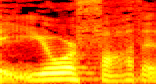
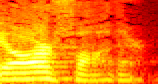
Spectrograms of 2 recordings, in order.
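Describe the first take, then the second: First: YOUR picked out in "Your father"; stress on YOUR. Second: OUR hit louder in "Our father"; stress on OUR. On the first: Preacher pointing out the brothers' wording, stress on YOUR. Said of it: "Notice what they say there". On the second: Preacher giving what the brothers don't say, stress on OUR. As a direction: punch "Our" as the word they avoided. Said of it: "They don't say". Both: Shown as a demonstration.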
